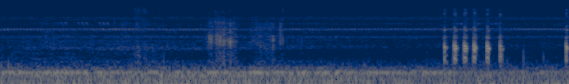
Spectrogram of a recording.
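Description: A toad gives a quick burst of rapid, croaking pulses over a low, steady rumble.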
